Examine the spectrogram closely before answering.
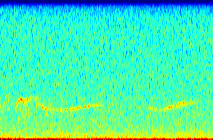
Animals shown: Eastern Wood-Pewee (Contopus virens)

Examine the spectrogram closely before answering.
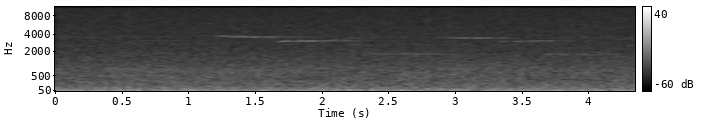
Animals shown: Blue Jay (Cyanocitta cristata), Black-capped Chickadee (Poecile atricapillus)

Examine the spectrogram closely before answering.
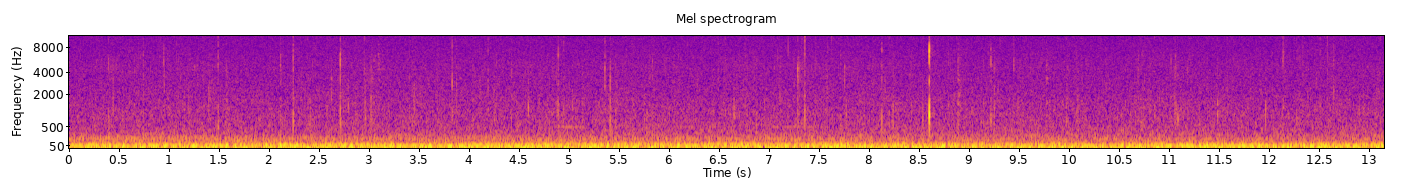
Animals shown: Mourning Dove (Zenaida macroura)

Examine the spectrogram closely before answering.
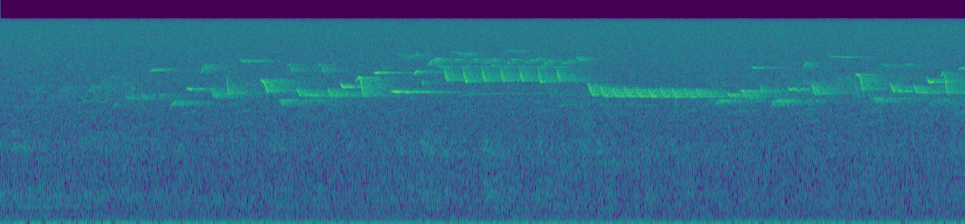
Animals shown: Magnolia Warbler (Setophaga magnolia), Winter Wren (Troglodytes hiemalis)

